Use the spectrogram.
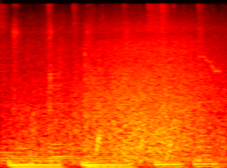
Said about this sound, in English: Today, he lives just a stone's throw from the beach, in Barbados. Outside his window, you can see the crystal water, hear the waves crash.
